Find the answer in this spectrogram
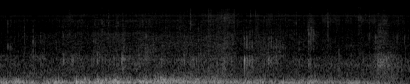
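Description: Electric bike rolling over a rough dirt-and-gravel path: a low rumble with frequent small irregular knocks and rattles from the tyres and bike.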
